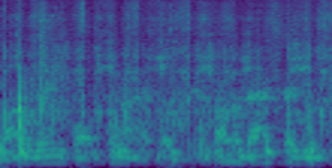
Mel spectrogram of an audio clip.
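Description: Faint voices in the background with light rubbing and handling noises and a few soft clicks.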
